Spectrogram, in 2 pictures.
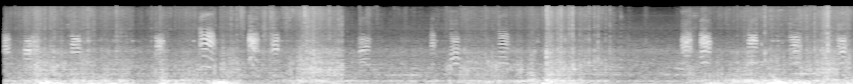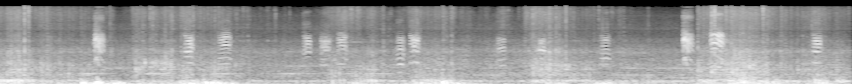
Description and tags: Parrots talking
There are some parrots having a conversation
